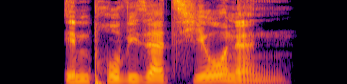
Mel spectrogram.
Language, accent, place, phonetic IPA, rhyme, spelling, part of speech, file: German, Germany, Berlin, [ɪmpʁovizaˈt͡si̯oːnən], -oːnən, Improvisationen, noun, De-Improvisationen.ogg
- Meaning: plural of Improvisation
